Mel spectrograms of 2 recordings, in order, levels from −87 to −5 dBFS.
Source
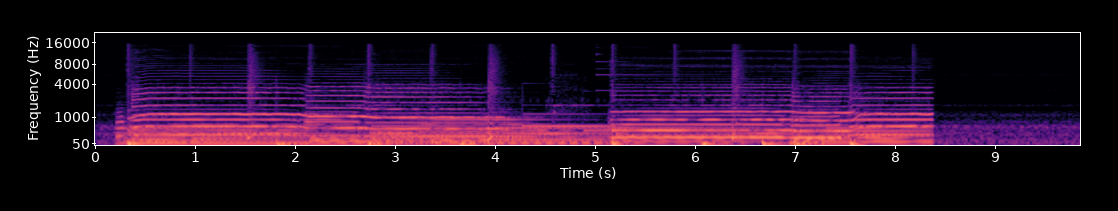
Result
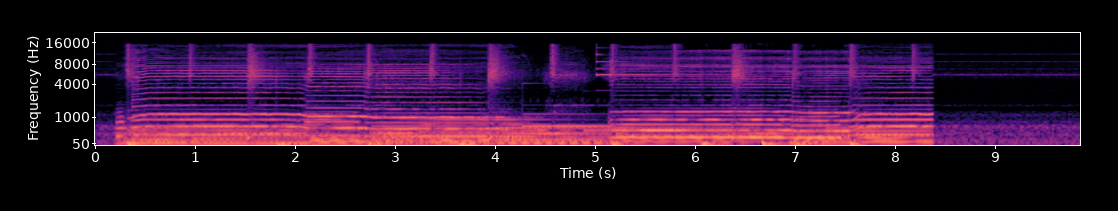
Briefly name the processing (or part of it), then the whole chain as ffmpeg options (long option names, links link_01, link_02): over-bright horn tweeter: -af "highshelf=frequency=4000:width_type=q:width=3:gain=11.5,alimiter=limit=-22dB:level=0:latency=1:release=45,volume=4.5dB"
